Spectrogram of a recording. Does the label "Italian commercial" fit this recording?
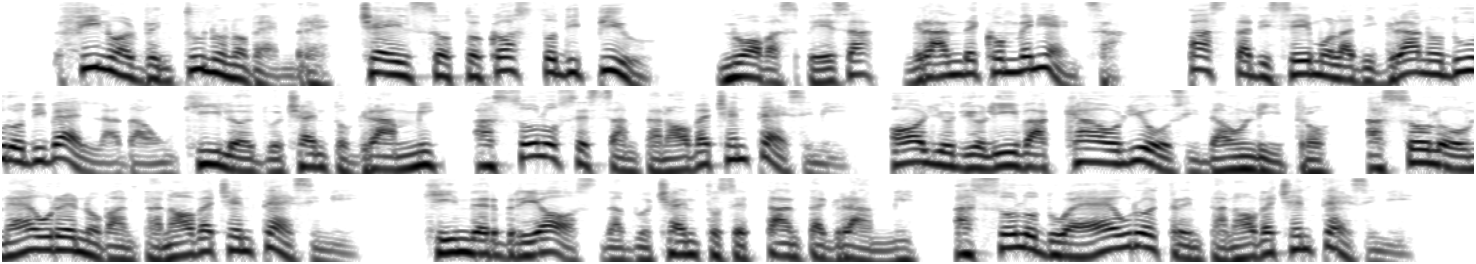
Yes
